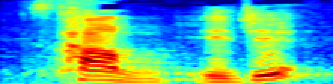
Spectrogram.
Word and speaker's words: 삶: 살다의 명사형은 삼이지 살.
